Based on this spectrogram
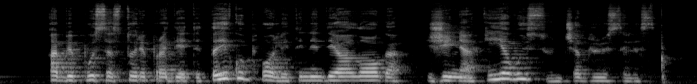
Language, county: Lithuanian, Klaipėda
